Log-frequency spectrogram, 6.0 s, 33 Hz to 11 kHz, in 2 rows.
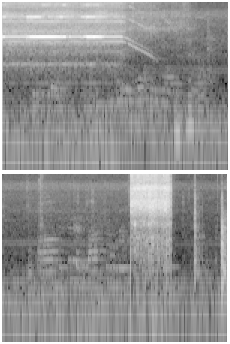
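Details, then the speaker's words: High whine of a high-speed dental drill with a 330 bur winding down, then quiet and a short burst of spray or suction, during a Class II MO amalgam preparation on a mandibular second premolar. "the reason of doing this is for me to make a large enough proximal box with burr as much as I can, and don't spend extra time using enamel hatchet. So now I'm gonna use the burr all the way."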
